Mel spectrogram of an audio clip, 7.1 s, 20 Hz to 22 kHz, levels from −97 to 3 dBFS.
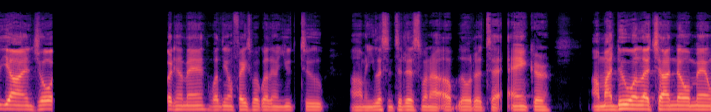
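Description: At 0.52 s the speech cuts out and stays silent for about 1.09 s until 1.70 s, a playback stall, likely the player running dry or its thread getting blocked. From 1.70 s to 3.94 s you get time-compressed catch-up: the player trims its backlog by cutting and cross-fading tiny pieces, so the speech runs 1.5 times fast at normal pitch until just before "to this when I". Inside that stretch, at 2.95 s, and again at 5.02 s right after "I upload it to", there's a gap at a join of encoded pieces. Each is about 67 ms, coming 2.0 s apart, because separately encoded chunks were butted together with their start delay and end padding left in.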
